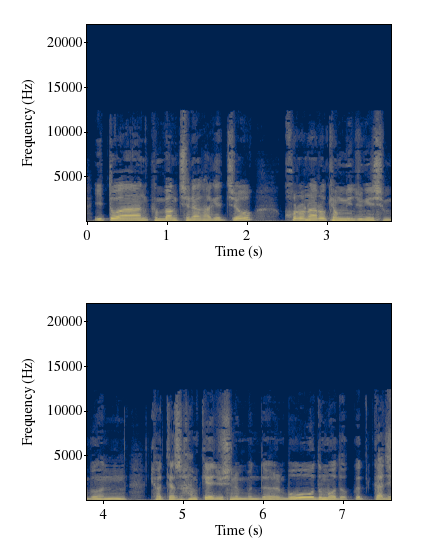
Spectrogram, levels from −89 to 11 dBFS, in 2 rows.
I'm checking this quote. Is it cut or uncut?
uncut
